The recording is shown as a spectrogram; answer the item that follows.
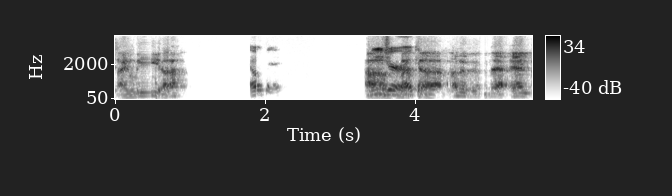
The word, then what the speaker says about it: Ilia: um you mis pronoun you kept mispronouncing pronouncing things which made me crazy it's IAH okay other than that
